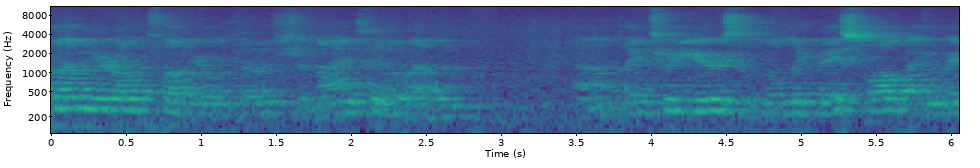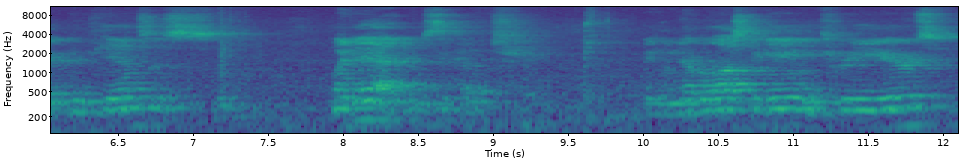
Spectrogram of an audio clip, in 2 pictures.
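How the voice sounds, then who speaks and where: A man giving a personal acceptance speech as an award inductee, halting and pausing often. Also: medium pitch. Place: large echoing hall at a ceremony. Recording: echoey hall from far, clear background noise.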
